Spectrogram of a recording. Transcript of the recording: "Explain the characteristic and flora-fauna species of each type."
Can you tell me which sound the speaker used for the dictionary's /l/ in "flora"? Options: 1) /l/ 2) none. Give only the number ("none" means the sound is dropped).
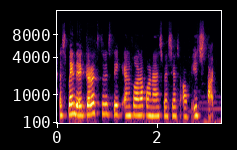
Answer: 2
